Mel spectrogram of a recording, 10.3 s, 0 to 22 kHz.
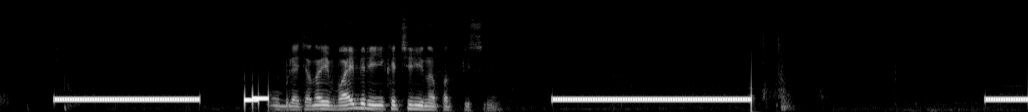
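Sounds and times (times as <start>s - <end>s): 
telephone line tone after dialing a mobile number: 0.6s - 2.7s, 5.5s - 7.6s, 9.8s - 10.2s
speech: 2.8s - 5.1s.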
